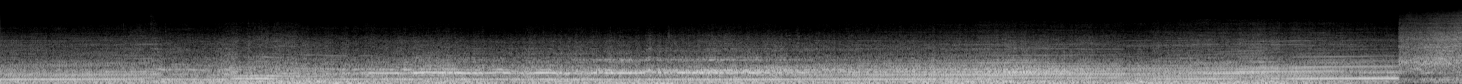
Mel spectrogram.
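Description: Honda Integra Type R four-door's B18C four-cylinder VTEC engine heard from inside the cabin, running at high revs under hard driving. The pitch dips briefly about two seconds in, then climbs slowly and steadily. Just before the end the sound switches abruptly to trackside.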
